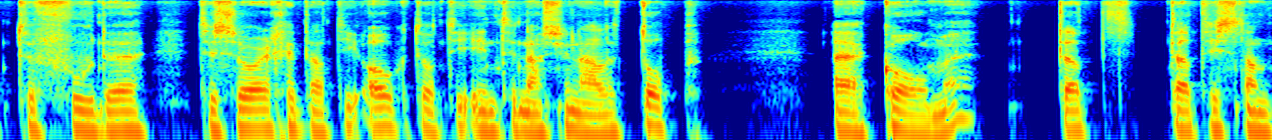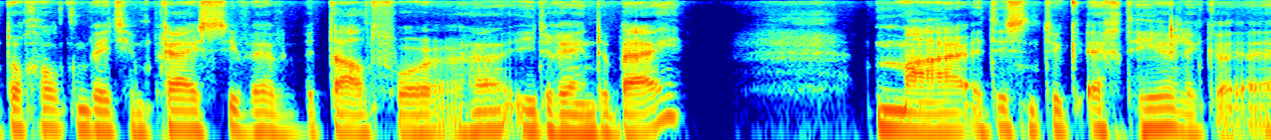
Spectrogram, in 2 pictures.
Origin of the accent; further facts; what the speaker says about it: Gstaad, Bern, Switzerland; Ik ben opgegroeid in Zwitserland in een bergdorp. Een beetje een mondain dorp, Gstaad.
